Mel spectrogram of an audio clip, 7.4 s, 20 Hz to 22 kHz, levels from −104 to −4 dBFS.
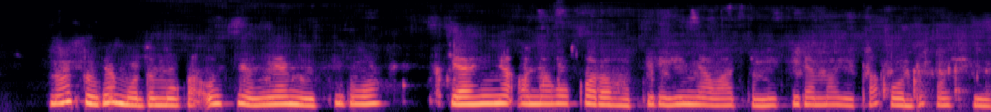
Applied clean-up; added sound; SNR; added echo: neural mask model Resemble Enhance denoiser.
